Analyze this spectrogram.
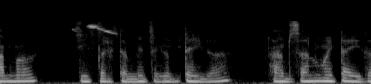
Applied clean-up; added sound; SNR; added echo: neural diffusion model UNIVERSE++.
